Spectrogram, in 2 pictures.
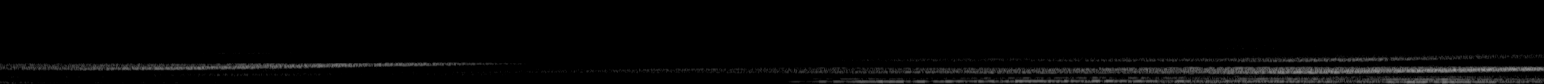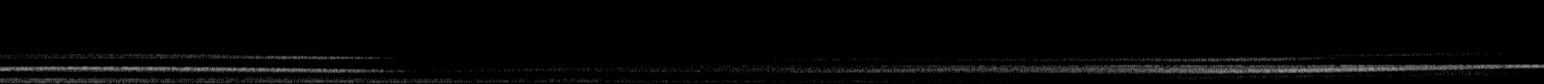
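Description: Creepy horror ambience: slow, wavering tones that glide up and down in pitch, swelling and fading in long waves. A low rumble joins about eight seconds in and drops away near twenty seconds, and the tones swell again towards the end.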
